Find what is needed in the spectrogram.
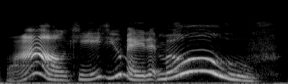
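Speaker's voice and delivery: loud, drawn-out wonder; gasping amazement. A narrator's reading. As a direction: marvel loudly, stretching the words slowly. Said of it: "they gasped".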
